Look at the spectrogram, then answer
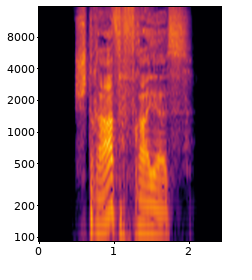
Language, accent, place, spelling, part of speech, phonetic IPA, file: German, Germany, Berlin, straffreies, adjective, [ˈʃtʁaːfˌfʁaɪ̯əs], De-straffreies.ogg
- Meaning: strong/mixed nominative/accusative neuter singular of straffrei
